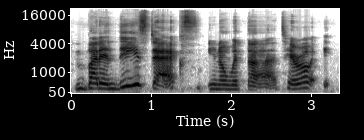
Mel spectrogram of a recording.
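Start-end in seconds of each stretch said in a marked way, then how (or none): none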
